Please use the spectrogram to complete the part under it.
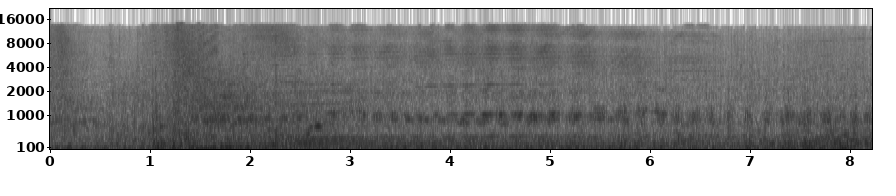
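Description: A hover vehicle's engine hums and whooshes steadily.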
